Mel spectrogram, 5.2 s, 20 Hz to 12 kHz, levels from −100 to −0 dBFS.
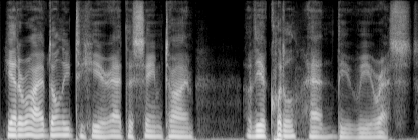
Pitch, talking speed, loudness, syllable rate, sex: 120 Hz, 185 wpm, -19 LUFS, 5.0 syllables/s, male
